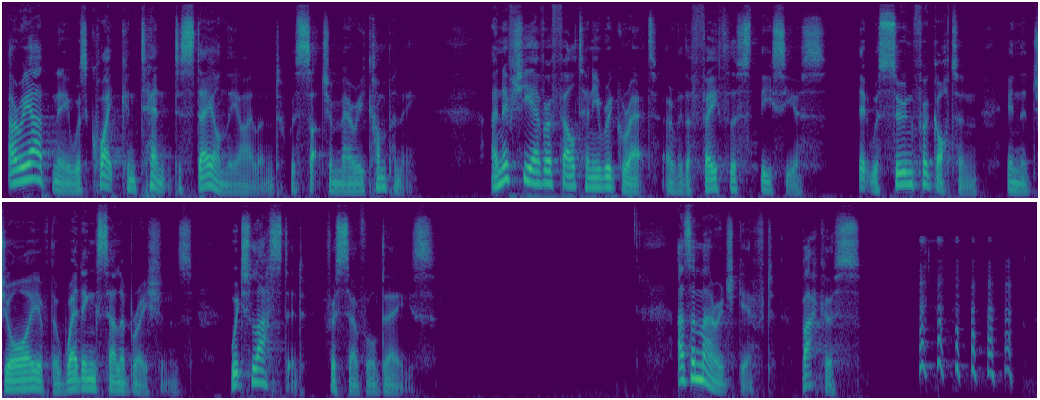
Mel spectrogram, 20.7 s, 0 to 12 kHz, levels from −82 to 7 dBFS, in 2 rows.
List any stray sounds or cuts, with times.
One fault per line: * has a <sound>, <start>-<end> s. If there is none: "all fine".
* has a laugh, 19.5-20.5 s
